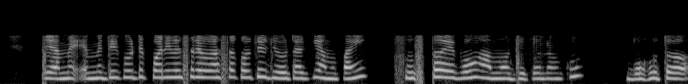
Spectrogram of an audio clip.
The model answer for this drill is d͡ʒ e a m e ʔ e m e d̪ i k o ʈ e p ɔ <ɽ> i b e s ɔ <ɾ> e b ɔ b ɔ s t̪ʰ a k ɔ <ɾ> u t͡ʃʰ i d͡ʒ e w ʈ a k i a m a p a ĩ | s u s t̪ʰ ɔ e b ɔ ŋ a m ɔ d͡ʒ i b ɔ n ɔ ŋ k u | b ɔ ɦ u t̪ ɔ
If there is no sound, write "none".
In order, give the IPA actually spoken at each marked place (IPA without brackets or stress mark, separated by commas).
ɾ, ɾ, ɾ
